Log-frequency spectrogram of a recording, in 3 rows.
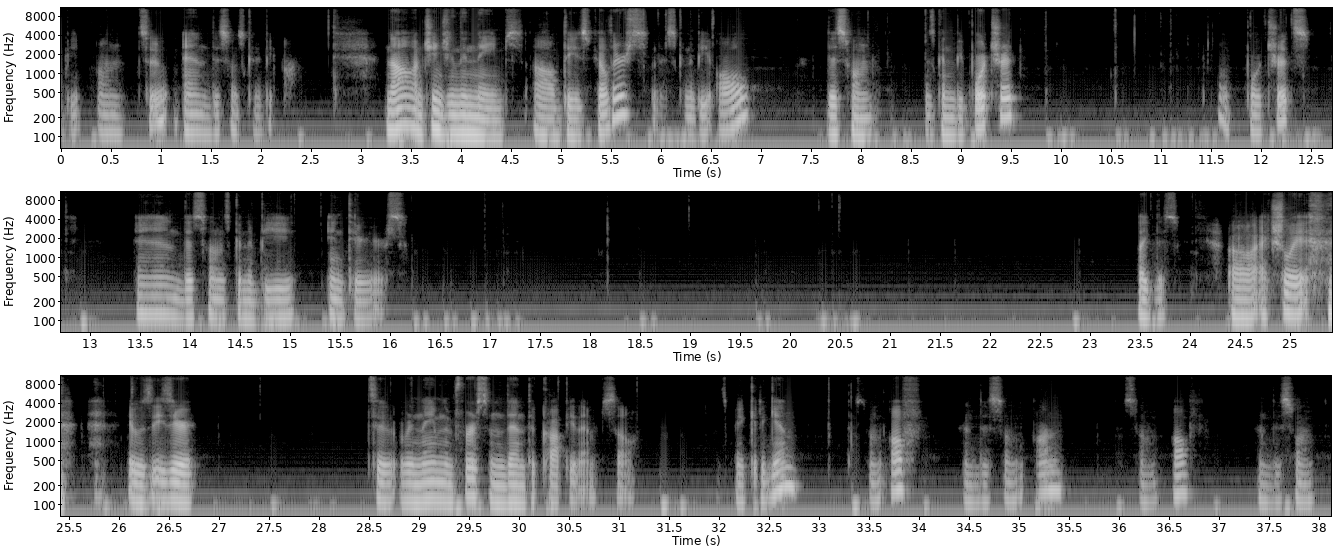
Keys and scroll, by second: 5.6-6.5 typing, 8.3 super+a, 9.1-12.0 typing, 15.3-18.5 typing, 19.7 r, 20.3 s, 26.0 BackSpace.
